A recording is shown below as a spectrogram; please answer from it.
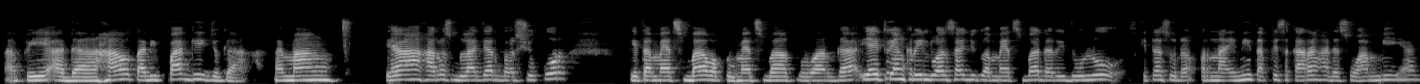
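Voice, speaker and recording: A woman's voice: mid-range voice, steady tone, normal speed, fairly bright tone. An older woman gives a heartfelt testimony to a prayer group, wandering from point to point and slipping into quotes of what others said. The sound is dull and lo-fi, like an online call. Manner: emotional, rambling, quoting others. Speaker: church member giving testimony. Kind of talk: casual spoken testimony.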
